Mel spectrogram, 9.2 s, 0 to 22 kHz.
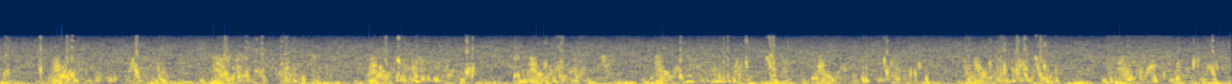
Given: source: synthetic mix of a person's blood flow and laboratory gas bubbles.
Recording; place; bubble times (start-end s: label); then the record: Doppler ultrasound of blood flow; precordium
0.00-0.10 s: bubbles
0.28-1.30 s: bubbles
1.59-2.04 s: bubbles
2.07-2.44 s: bubbles
2.79-3.40 s: bubbles
3.45-3.60 s: bubbles
3.85-4.64 s: bubbles
5.08-5.65 s: bubbles
5.75-5.96 s: bubbles
6.07-6.26 s: bubbles
6.38-7.01 s: bubbles
7.22-8.01 s: bubbles
8.30-8.90 s: bubbles
8.93-9.19 s: bubbles
From the record:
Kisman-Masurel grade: 342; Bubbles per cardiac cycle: rolling drumbeat, 9 or more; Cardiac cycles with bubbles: 100%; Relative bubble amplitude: moderate (0.250 to 0.450); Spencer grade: 3 (all of the cardiac periods contain showers or single bubble signals, but not dominating or overriding the cardiac motion signals); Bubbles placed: anywhere in the cardiac cycle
